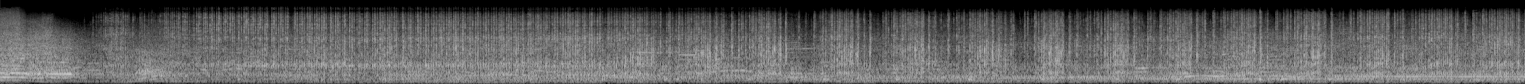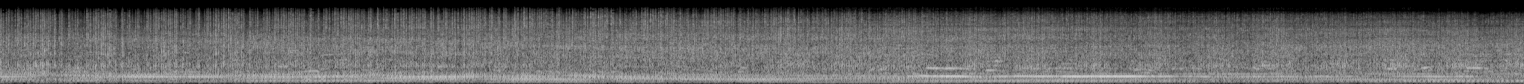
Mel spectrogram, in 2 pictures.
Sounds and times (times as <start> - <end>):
Speech: 1.4 - 9.7, 11.1 - 14.1, 15.4 - 20.4, 22.4 - 30.4.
